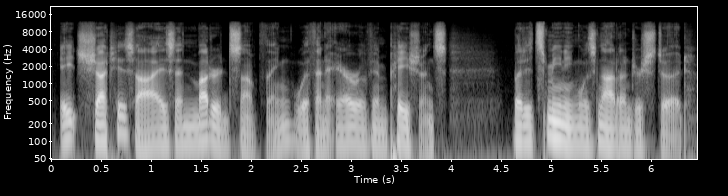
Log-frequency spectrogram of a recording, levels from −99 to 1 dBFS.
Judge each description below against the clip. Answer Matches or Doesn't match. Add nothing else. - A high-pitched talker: Doesn't match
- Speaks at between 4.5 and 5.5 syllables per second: Matches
